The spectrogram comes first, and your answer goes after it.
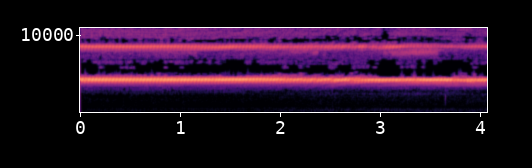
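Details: Field cricket calling naturally to attract females, a sound used for trapping crickets at night; a steady, unbroken high trill holds one pitch throughout, with a faint murmur of low background noise beneath.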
